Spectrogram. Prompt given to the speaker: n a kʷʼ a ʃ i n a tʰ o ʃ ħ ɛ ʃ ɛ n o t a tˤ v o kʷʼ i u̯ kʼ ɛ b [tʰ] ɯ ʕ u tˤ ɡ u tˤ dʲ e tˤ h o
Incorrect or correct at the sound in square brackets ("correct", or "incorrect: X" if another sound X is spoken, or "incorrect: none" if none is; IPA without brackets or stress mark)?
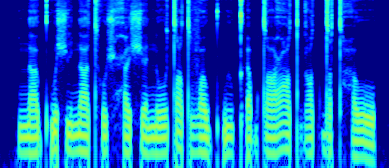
incorrect: tˤ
